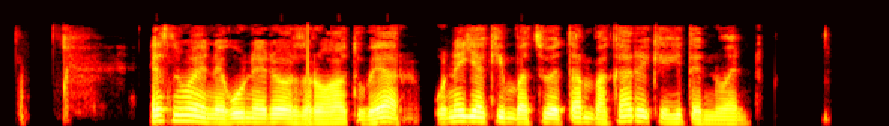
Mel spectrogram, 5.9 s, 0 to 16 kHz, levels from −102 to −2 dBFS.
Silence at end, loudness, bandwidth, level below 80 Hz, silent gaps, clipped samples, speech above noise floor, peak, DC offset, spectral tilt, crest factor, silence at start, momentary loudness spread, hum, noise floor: 0.95 s; -15 LUFS; 7.6 kHz; -56 dBFS; 0.93-0.99 s, 2.81-2.89 s; under 0.1%; 29 dB; 0 dBFS; under 0.1%; -6.5 dB/octave; 16 dB; 0.4 s; 7 LU; none; -43 dBFS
